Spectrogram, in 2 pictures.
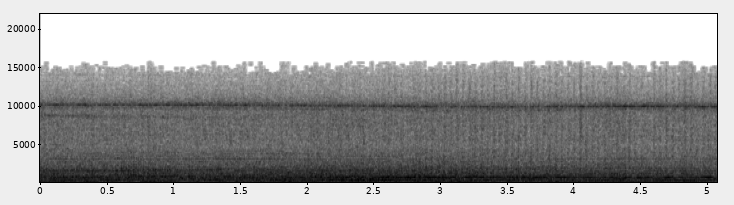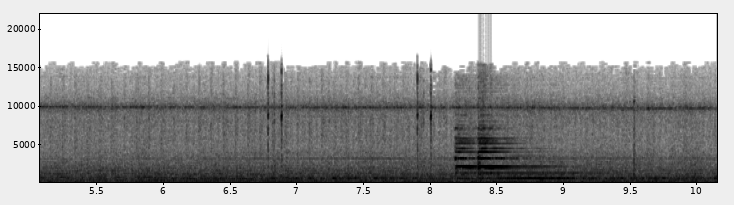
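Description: Steady rumble of a military helicopter's engine and rotor heard from the open door-gunner position. About eight seconds in, a brief louder sound with several tones rises above it.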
